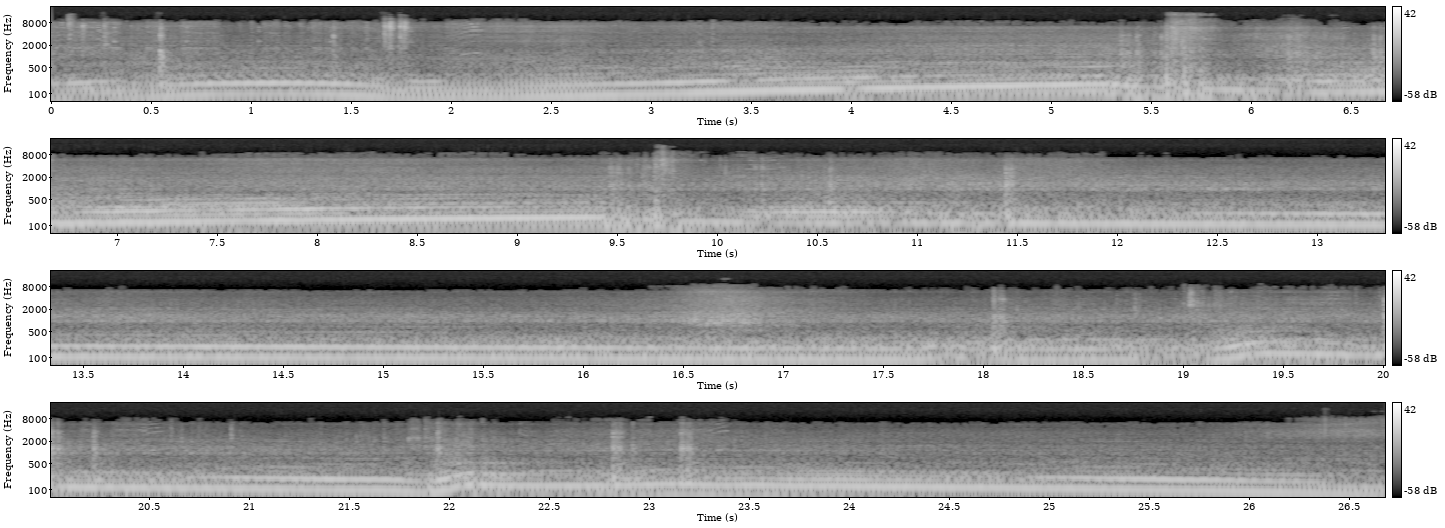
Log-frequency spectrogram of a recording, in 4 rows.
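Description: Nissan Maxima's 3.5-litre V6, heard from inside the cabin, pulling through the gears of its swapped-in six-speed manual. The engine pitch climbs and drops at two upshifts in the first ten seconds, then holds fairly steady while cruising, with a few brief dips off the throttle.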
